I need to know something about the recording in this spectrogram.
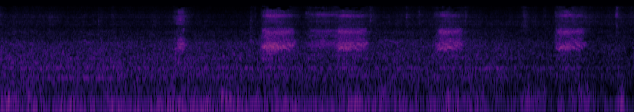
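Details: Repeated squawks from a grey squirrel directed at another squirrel, tail curled over its back, Oviedo, Florida: five or six brief harsh nasal notes at irregular intervals against a constant low-pitched rumble.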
